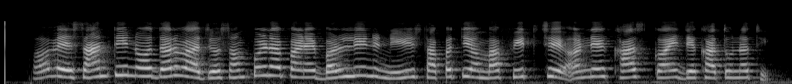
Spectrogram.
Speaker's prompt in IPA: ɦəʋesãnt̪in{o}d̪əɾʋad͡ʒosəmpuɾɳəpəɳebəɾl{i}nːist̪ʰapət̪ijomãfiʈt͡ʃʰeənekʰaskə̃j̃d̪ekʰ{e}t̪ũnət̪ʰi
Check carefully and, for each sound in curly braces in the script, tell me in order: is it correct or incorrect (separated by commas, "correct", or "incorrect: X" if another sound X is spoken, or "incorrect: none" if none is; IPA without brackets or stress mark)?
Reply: correct, correct, incorrect: a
